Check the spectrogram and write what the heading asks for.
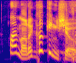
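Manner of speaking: cooking show host. Retold or imitated. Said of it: "a real pleasant ... voice".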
